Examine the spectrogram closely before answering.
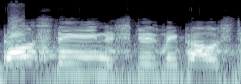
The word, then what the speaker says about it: Palestine: Palestine. Palestine. That's how they pronounce it.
